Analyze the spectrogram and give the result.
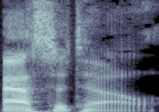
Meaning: Any diether of a geminal diol, R₂C(OR')₂ (where R' is not H)
- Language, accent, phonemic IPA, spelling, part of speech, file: English, US, /ˈæsɪˌtæl/, acetal, noun, En-us-acetal.ogg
